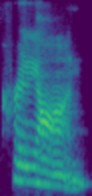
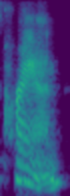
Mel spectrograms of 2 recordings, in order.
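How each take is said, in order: First: The word is said as two syllables. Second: The word is said as one syllable. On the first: This is how people from other regions say it. "For other people" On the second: This is the speaker's own local way of saying it. "I'm with the one syllable crowd here"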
